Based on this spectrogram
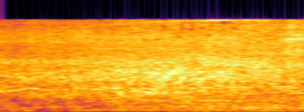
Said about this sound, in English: Got a bus going by.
